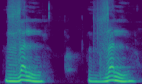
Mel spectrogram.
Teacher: Huruf Zal sama dengan pengucapan huruf Fa. Jadi ujung lidah kalian gigit sedikit.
